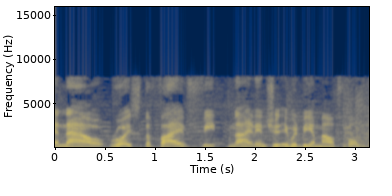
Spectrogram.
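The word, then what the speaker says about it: Royce da 5'9: Apparently, that hip-hopper is just referred to as 5'9", or Royce the 5'9". You don't pronounce the feet or inches,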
